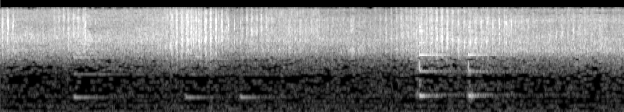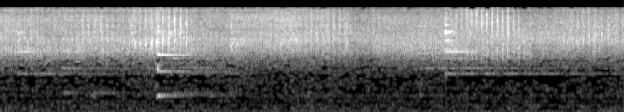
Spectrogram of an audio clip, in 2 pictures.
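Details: On a prairie, crickets keep up a continuous high, pulsing chirping chorus while cowbells clank now and then, sometimes in quick clusters of rings.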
